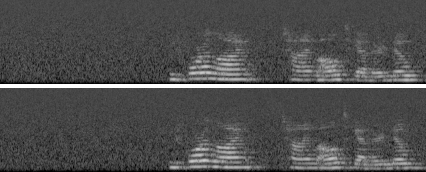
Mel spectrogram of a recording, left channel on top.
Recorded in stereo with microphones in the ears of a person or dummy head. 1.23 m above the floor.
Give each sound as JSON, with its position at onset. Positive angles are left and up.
{"t": 1.7, "sound": "a woman speaking", "side_deg": -15, "distance_m": 7.0}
